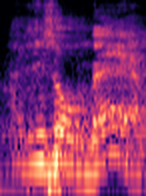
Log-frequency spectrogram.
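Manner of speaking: normal talking voice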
